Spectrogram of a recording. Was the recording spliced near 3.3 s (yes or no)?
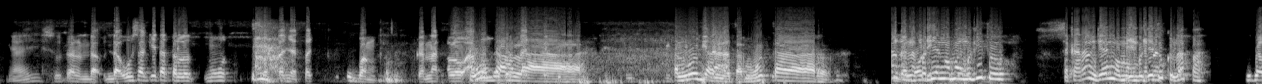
no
